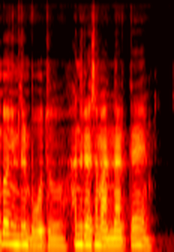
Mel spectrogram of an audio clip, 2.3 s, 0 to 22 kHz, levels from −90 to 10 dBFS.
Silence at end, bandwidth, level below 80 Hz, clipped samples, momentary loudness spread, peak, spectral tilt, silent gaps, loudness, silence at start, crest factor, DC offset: 0.3 s; 18 kHz; -60 dBFS; under 0.1%; 8 LU; -6 dBFS; -6 dB/octave; none; -24 LUFS; 0 s; 18 dB; under 0.1%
